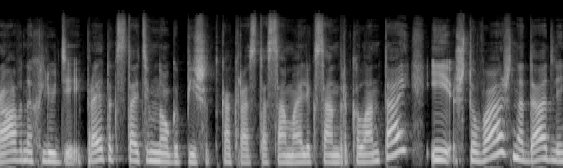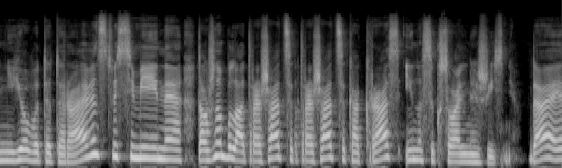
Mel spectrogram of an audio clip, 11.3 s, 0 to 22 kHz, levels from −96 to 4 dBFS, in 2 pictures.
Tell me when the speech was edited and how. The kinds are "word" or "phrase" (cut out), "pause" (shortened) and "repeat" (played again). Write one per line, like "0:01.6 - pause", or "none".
0:08.6 - repeat

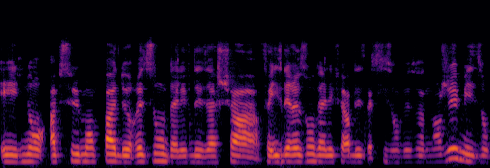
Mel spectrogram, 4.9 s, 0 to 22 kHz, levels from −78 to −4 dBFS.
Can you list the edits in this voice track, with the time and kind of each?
0:01.9 - word
0:02.8 - word
0:03.6 - word

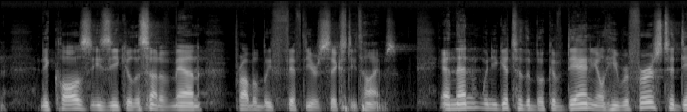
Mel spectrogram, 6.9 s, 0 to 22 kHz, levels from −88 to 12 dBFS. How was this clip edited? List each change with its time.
none

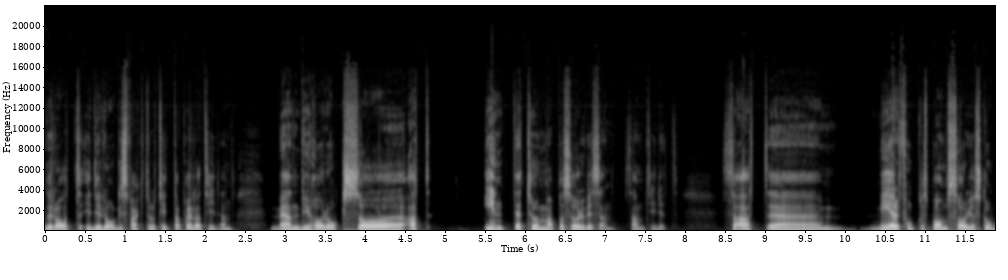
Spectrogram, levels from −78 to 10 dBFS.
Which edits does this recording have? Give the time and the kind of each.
none

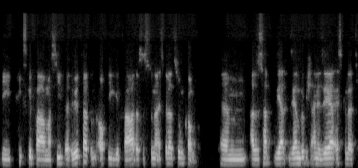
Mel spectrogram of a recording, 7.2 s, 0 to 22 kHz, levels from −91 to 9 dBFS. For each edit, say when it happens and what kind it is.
0:04.1 - pause

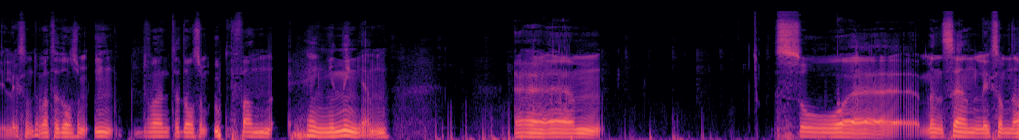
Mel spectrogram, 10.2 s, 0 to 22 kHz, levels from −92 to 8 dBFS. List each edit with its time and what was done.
none

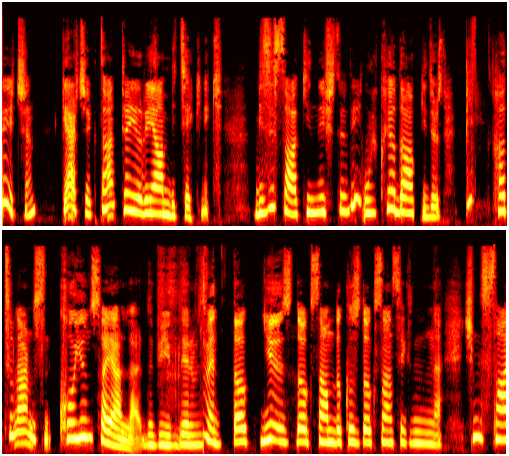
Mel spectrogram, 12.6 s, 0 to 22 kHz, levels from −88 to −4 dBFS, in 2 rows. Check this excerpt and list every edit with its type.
0:01.5 - word
0:04.5 - word
0:05.1 - word
0:05.9 - word
0:06.9 - word
0:08.8 - word

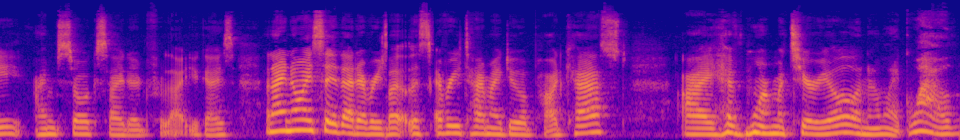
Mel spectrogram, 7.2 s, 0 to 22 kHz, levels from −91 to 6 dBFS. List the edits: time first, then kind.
0:02.9 - word
0:03.3 - word
0:05.6 - word

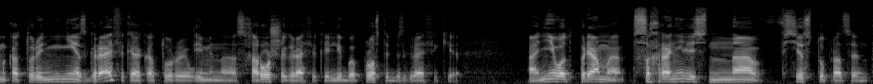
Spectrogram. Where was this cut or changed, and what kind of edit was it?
0:01.9 - word

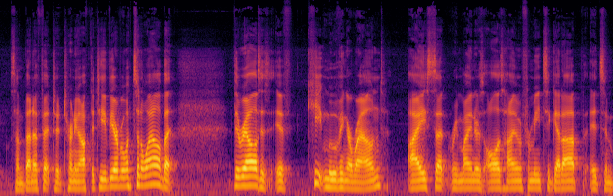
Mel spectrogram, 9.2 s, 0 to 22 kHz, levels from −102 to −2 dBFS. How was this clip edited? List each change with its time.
0:03.9 - word

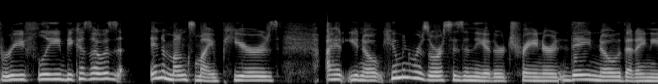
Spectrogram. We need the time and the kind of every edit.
0:02.0 - word
0:03.4 - word
0:05.6 - word

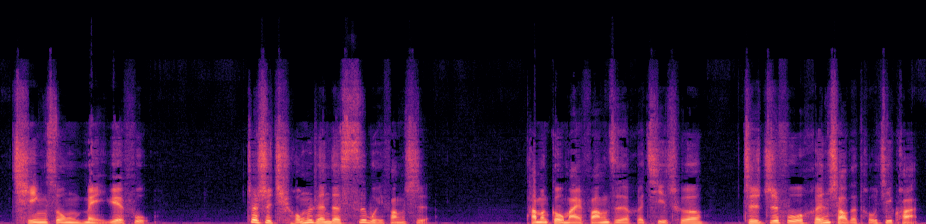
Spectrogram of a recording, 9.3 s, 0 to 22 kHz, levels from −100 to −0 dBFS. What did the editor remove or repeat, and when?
none

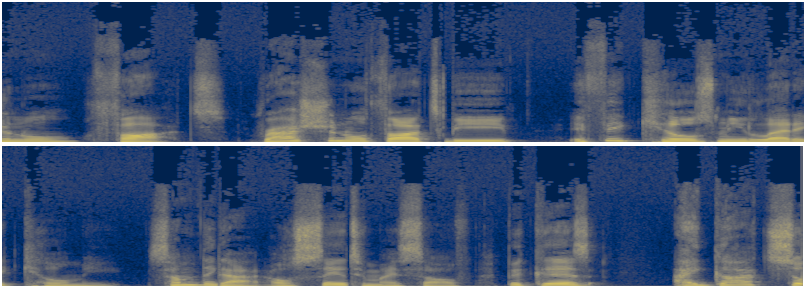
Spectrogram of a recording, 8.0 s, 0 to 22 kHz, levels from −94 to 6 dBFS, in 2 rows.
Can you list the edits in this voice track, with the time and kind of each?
0:01.2 - pause
0:02.2 - word
0:02.7 - pause
0:05.1 - word
0:05.7 - word
0:06.5 - pause

